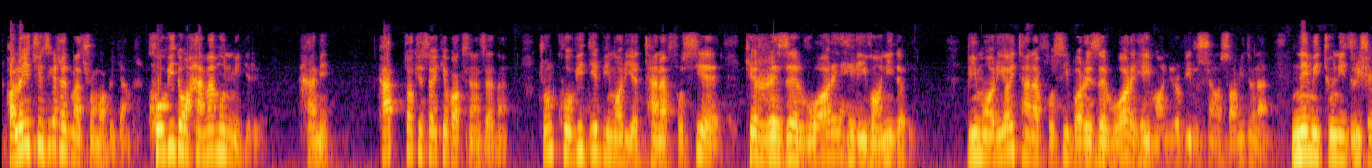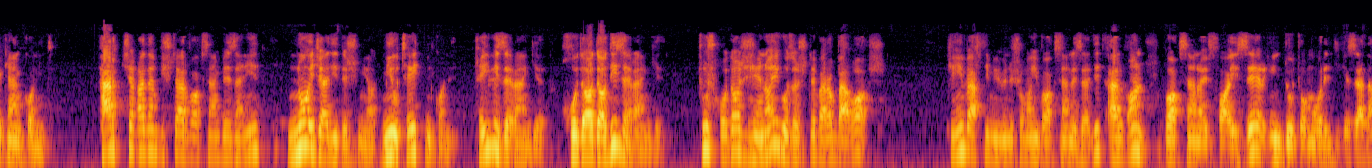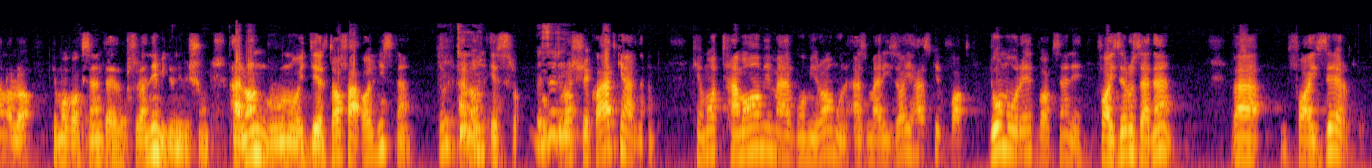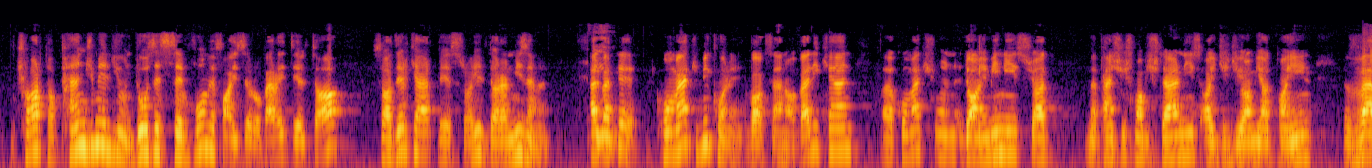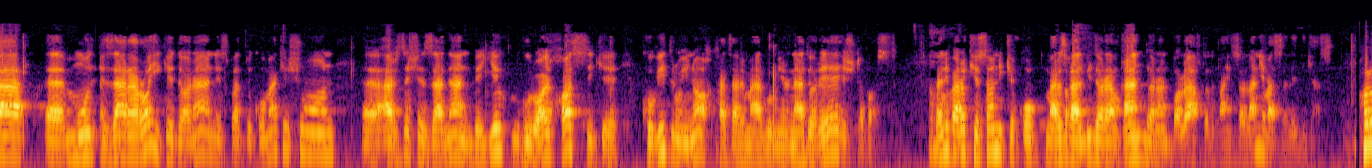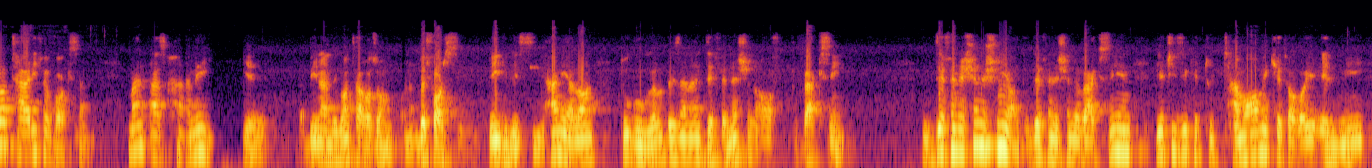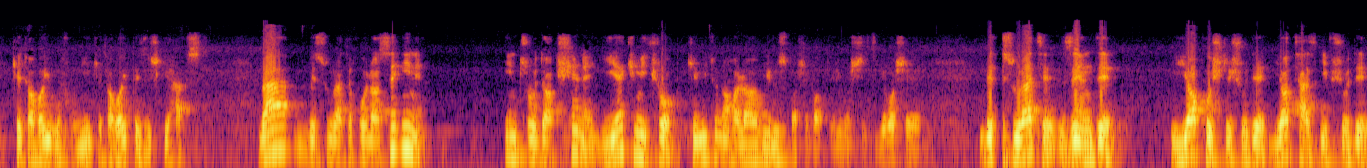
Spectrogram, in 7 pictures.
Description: گفتگوی مهم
